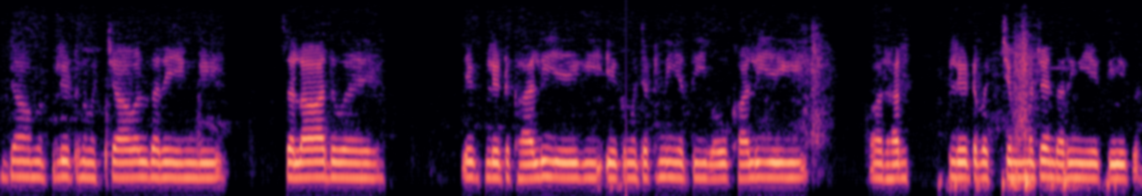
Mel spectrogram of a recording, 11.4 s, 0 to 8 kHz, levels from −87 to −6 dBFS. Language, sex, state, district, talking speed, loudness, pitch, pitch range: Hindi, female, Uttar Pradesh, Budaun, 145 wpm, -25 LUFS, 185 Hz, 185-195 Hz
